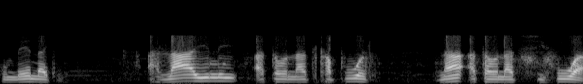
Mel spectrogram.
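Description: No technical faults are audible.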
